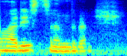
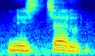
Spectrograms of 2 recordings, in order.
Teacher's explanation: आधा सा में बदल देंगे, वो भी तालव्य सा में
